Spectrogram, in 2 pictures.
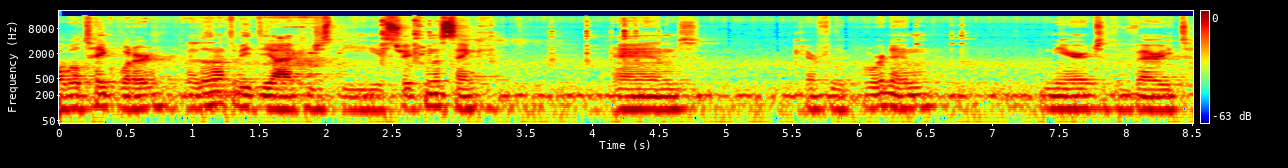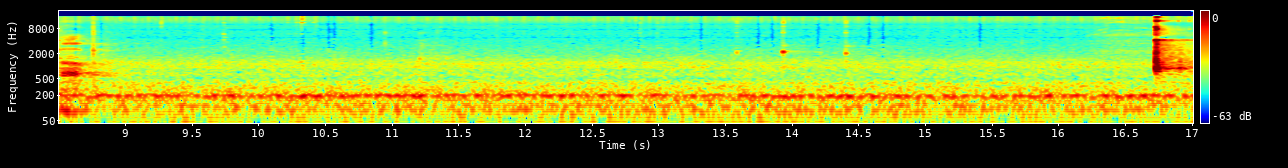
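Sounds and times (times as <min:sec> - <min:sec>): steady low hum: 0:00.0 - 0:17.0
glass clink: 0:01.8 - 0:02.9, 0:16.7 - 0:17.0.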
